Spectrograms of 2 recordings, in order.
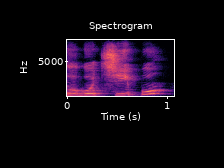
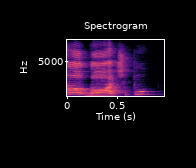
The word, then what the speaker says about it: logotipo: sílaba tônica seja diferente é o caso aqui né o logotipo paroxítona logótipo proparoxítona ok pessoal tá certinho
